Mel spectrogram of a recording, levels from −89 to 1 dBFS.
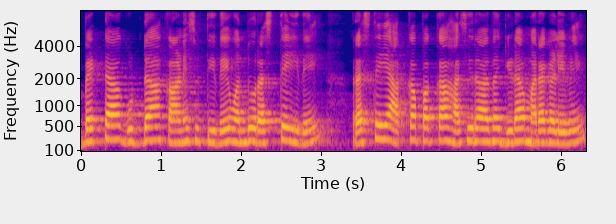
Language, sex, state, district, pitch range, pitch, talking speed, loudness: Kannada, female, Karnataka, Chamarajanagar, 205-240 Hz, 225 Hz, 115 wpm, -16 LUFS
